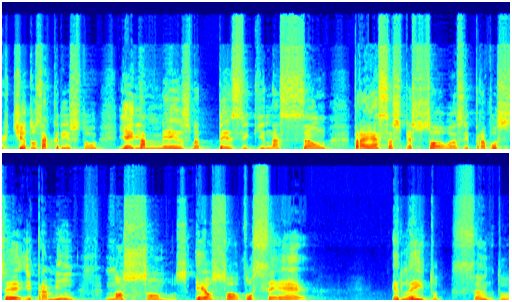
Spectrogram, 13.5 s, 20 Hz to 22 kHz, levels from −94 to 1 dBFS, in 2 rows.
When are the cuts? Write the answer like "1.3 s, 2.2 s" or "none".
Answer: 1.8 s, 12.6 s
